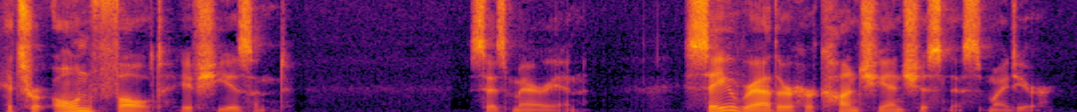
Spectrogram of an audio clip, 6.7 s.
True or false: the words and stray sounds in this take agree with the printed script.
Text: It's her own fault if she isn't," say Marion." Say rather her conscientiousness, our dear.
false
